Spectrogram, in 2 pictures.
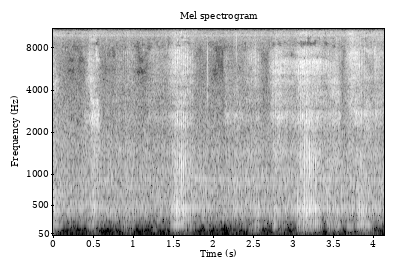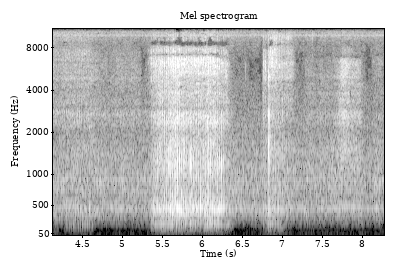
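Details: Moose, a 5½-month-old Saint Berdoodle puppy, snoring while asleep on a bed he is not allowed on; soft, breathy, noisy snores come in irregular bursts, with a longer, louder rasping snore near the end.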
